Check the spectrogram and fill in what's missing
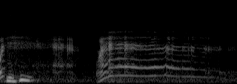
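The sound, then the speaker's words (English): A cat lets out one long, drawn-out yowl that swoops upward and then holds a strained, wavering pitch, fairly loud, following a brief muffled rustle. “Sounds like you're killing a cat.”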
